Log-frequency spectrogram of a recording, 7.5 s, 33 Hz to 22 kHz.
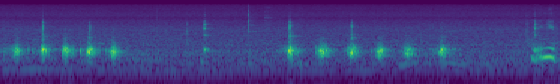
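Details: Home fetal Doppler (Bestman BF-515) recording: fast, regular whooshing pulses about 150–180 per minute, a normal fetal heartbeat.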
